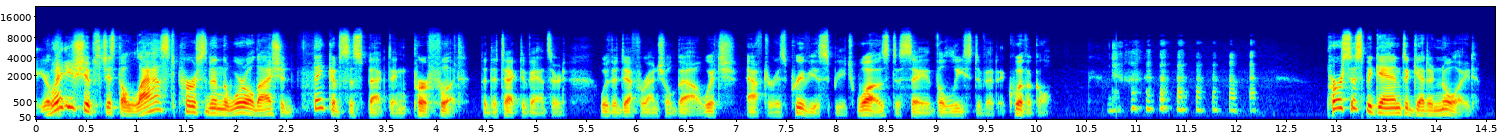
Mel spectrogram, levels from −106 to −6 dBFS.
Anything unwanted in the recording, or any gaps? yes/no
yes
